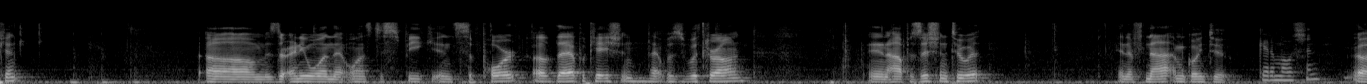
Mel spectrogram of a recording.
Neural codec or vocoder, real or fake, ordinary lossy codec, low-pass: none; real; MP3, 64 kbps; 7.2 kHz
